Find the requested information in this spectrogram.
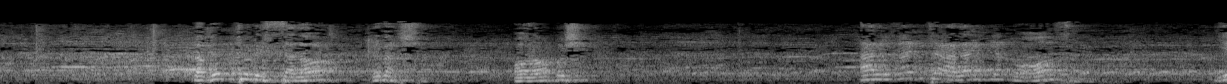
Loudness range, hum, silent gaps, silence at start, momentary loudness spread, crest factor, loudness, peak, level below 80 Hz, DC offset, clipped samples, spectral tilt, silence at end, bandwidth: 7 LU; none; none; 0 s; 14 LU; 20 dB; -25 LUFS; -6 dBFS; -56 dBFS; under 0.1%; under 0.1%; -4 dB/octave; 0 s; 8 kHz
